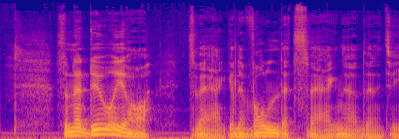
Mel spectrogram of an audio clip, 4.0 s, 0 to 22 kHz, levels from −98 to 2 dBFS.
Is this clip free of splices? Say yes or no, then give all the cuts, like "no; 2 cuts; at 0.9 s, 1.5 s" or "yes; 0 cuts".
no; 1 cut; at 1.9 s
